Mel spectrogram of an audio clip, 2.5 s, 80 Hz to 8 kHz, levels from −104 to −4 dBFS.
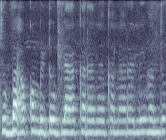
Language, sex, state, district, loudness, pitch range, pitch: Kannada, female, Karnataka, Raichur, -21 LUFS, 245-260 Hz, 250 Hz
